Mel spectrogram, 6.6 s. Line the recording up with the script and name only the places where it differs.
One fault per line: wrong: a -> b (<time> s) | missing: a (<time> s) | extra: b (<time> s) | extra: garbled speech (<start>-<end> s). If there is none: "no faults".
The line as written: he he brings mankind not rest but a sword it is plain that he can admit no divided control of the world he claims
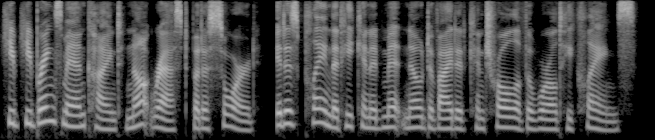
no faults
